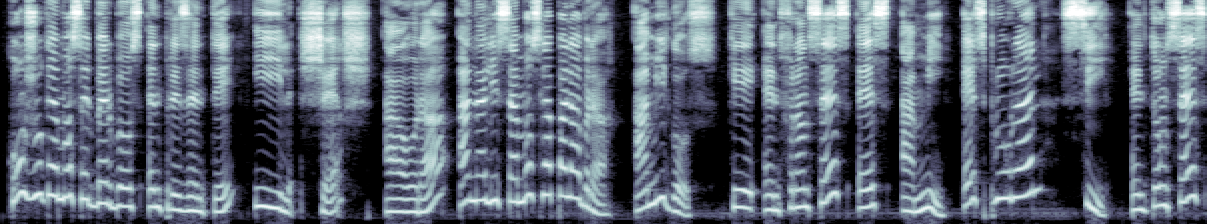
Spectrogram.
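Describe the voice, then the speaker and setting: A woman with a fairly high voice teaches a language lesson. She speaks slowly and carefully, stretching out the example words. Her pitch moves up and down a lot, and the recording is dry and close. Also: a little mellow, no echo. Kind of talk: step-by-step lesson explanation.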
